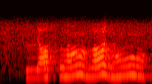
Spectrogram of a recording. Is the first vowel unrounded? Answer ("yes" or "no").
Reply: yes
